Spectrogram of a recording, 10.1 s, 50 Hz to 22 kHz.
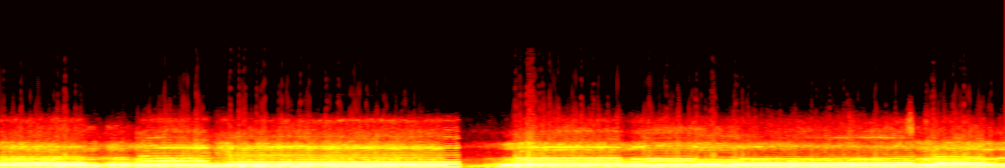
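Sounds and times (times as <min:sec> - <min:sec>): group singing a hymn in harmony: 0:00.0 - 0:10.0.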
